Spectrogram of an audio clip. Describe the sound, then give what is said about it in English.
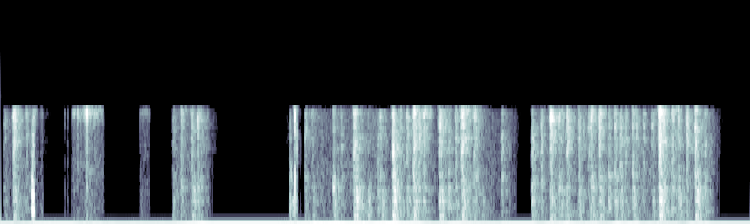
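Computer keyboard keys clatter as a poll question is typed, starting with a few short bursts, then a brief pause before long runs of rapid, irregular keystrokes. “Let me formulate a question then to do a little poll. And I'm gonna type it into the box here.”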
